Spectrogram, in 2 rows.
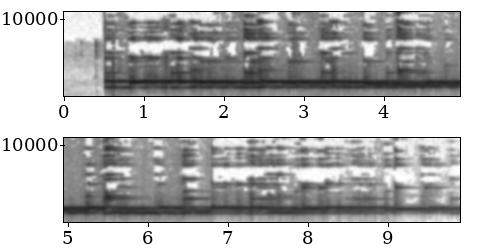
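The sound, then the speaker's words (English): Wind chimes hanging in a kitchen doorway burst into a cluster of bright metallic strikes. Overlapping high, ringing tones then sustain and slowly fade over about nine seconds. “The sound you just heard, I recorded with the WS200S recorder, and they are our chimes that we have hanging in the doorway, which has no door, I guess the entrance to our kitchen.”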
